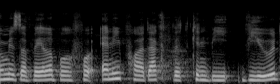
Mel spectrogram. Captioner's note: group member coughs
